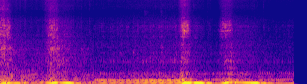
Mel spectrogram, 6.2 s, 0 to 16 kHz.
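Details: 1981 VW Rabbit with 1.8 swap, after installing 4-2-1 dual downpipe and thrush muffler to fix a suspected front manifold leak; deep even exhaust note through several quick blips and a steady hold, no puffing or ticking: normal exhaust note.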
